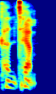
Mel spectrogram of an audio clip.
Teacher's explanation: But if I just say contempt, I'm closing my lips for the M, and that's it. No opening for the P or the T, just hold it.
